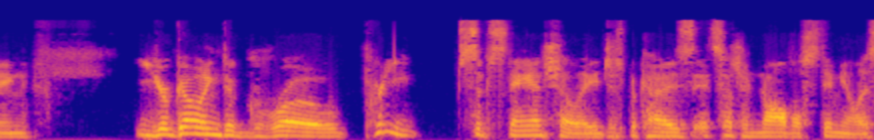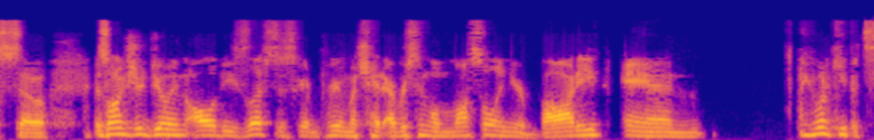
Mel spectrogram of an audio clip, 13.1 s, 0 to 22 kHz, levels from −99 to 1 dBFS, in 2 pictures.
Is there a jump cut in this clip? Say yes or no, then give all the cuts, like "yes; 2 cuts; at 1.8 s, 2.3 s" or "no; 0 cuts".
yes; 1 cut; at 11.1 s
